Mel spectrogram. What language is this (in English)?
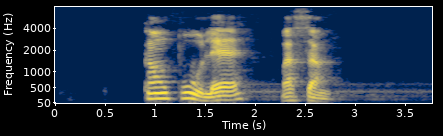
Mbum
